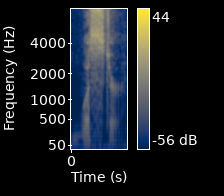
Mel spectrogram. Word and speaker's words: Worcester: It's called Worcester. Okay. Just like reading is called reading even though it's spelled re a dn or sorry r e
